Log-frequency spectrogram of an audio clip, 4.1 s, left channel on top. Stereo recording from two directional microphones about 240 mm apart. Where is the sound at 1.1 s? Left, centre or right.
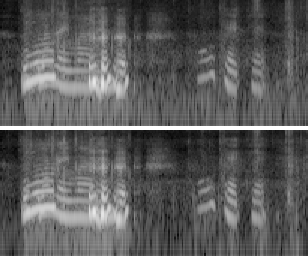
Centre.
